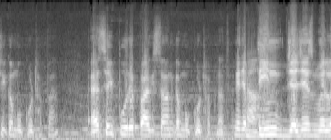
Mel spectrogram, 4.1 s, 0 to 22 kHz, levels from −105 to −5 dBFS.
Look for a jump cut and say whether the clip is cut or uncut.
cut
